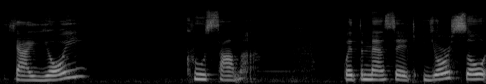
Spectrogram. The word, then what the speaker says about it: Yayoi Kusama: Um, but we have Yayo Kusama. I actually want to make sure I'm pronouncing the names correctly. So, I believe it's pronounced Yayoi Kusama with the message, "Your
